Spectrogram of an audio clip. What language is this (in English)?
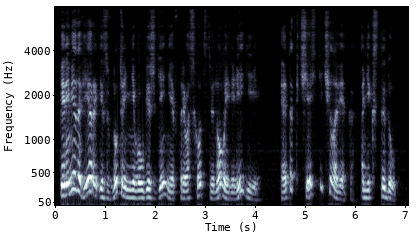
Russian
